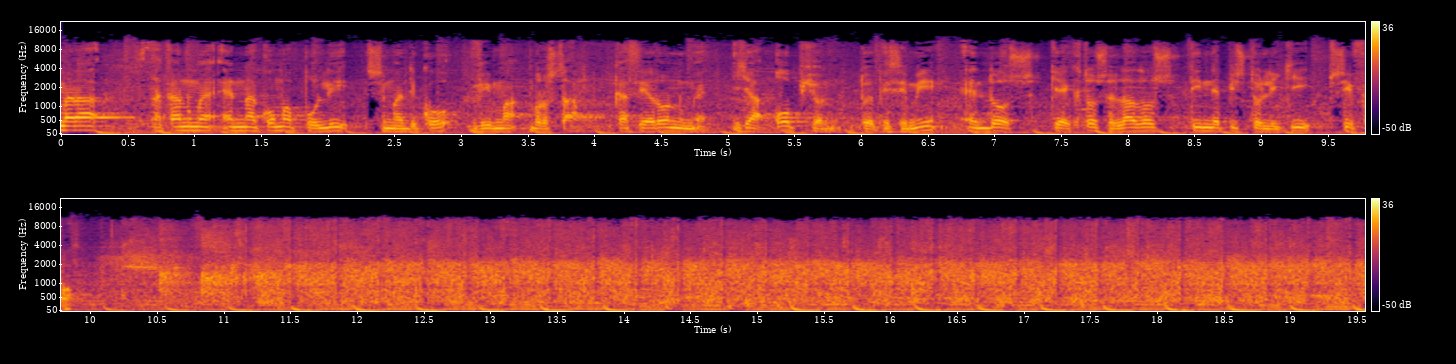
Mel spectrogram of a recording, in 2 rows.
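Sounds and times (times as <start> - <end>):
speech: 0.0 - 11.1
audience applause: 10.4 - 19.5.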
